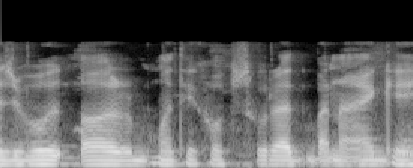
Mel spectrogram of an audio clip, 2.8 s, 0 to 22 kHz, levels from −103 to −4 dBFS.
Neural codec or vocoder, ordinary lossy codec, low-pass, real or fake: none; none; none; real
